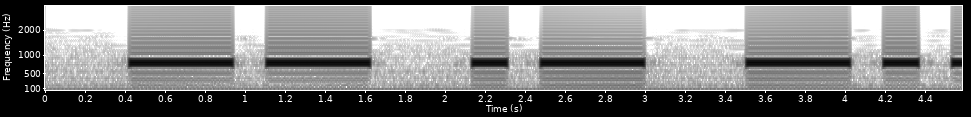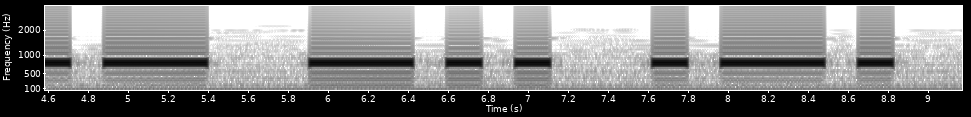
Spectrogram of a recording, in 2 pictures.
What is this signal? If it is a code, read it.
Morse code, heard as a keyed tone, about 7 wpm, 800 Hz. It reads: MAXDR
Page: Lezione 1: audio a 30 CPM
